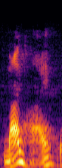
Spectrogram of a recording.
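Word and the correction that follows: nǐ hǎo: right? Am I saying that right? No. Nihao, thank you. Oh, yeah. See, I know this. It's been a while. It's been many, many moons ago. Nihao, we would say, oh yes, and you have your greeting, how are you?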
